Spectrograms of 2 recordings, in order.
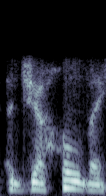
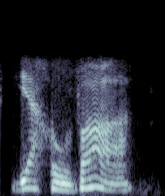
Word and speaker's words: Yehovah: Now, many say the word Jehovah here in the expression of that, but there is actually no J in Hebrew, and so it's sometimes more appropriately pronounced in the Hebrew as Yehovah or the Yod-Heh-Vav-Heh, and you're going to hear me talk about that a lot.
